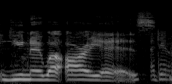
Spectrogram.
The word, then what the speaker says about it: Arya: It's like, Arya. But it's not Arya, it's Arya. It's just Arya. Arya. Like 2 syllables.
